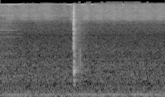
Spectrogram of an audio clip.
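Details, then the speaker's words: Monkey turn signal relay just replaced with new plug-and-play unit, tested before reinstalling. Single crisp click in nearly two seconds over quiet hum; slow, even flash rate as it should be, normal relay clicking. "There it goes. Now it's slow again, or slow like it's supposed to be."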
